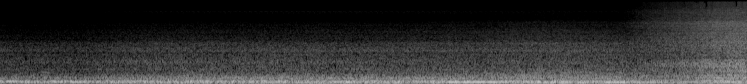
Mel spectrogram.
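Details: Toyota Vios Gen 2 after its AC compressor with a broken bearing was replaced and a new belt fitted: an even, low idle hum with no grinding or bearing whine from the front of the engine.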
